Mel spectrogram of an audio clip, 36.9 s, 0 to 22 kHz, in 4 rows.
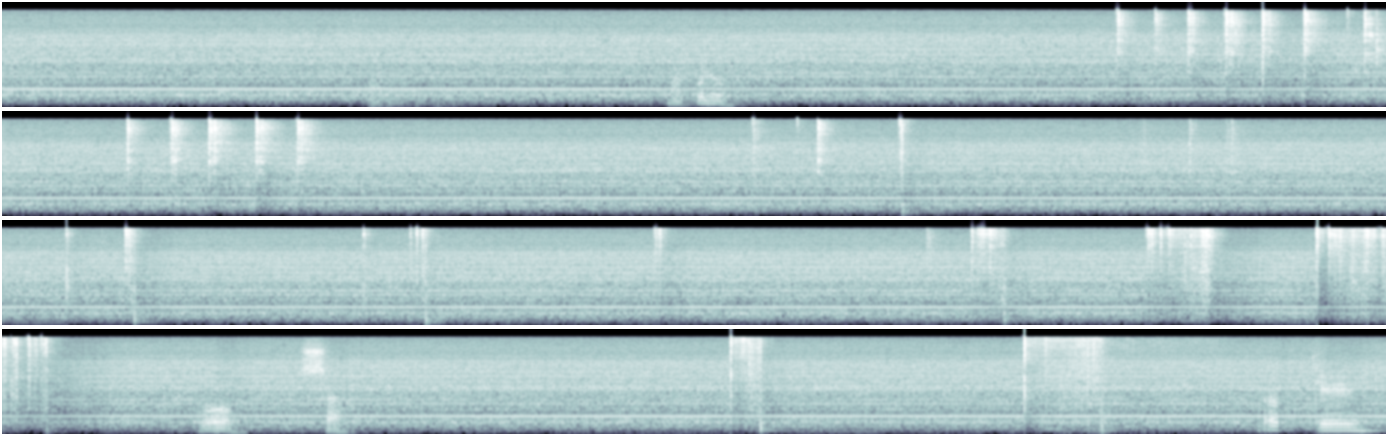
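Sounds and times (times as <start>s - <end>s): welder whirring and whining: 0.0s - 36.9s
arc clicks and crackles: 22.7s - 23.0s, 24.6s - 25.3s, 26.1s - 26.6s, 27.2s - 28.1s, 32.5s - 32.9s, 34.4s - 35.2s
electrode scratching on steel: 27.2s - 28.0s, 34.5s - 35.0s.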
